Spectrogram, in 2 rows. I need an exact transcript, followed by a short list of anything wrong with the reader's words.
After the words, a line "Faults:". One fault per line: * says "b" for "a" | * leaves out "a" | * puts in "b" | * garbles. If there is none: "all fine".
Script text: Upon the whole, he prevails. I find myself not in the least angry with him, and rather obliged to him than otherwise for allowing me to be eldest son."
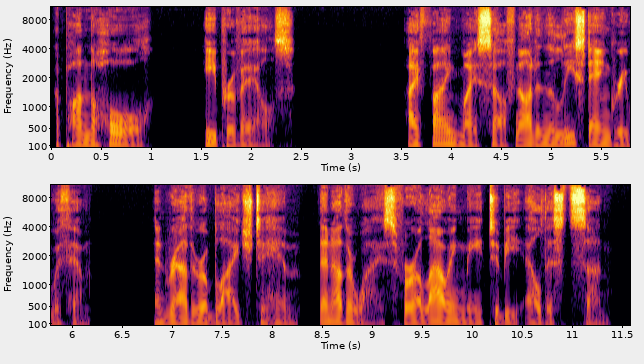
Upon the whole, he prevails. I find myself not in the least angry with him, and rather obliged to him than otherwise for allowing me to be eldest son."
Faults:
all fine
